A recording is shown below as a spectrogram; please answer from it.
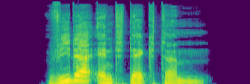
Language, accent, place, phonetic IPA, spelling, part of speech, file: German, Germany, Berlin, [ˈviːdɐʔɛntˌdɛktəm], wiederentdecktem, adjective, De-wiederentdecktem.ogg
- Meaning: strong dative masculine/neuter singular of wiederentdeckt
